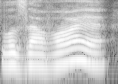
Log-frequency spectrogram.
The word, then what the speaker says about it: Лозовая: Валентин Урюпин родился на Украине, город Лозовая, правильное ударение сделала?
